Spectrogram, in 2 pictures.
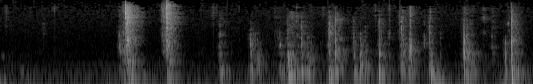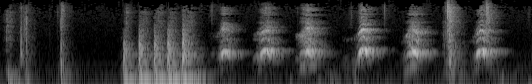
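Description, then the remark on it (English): A dog named Bunter barks over and over, short sharp barks at first, then a rapid flurry and a run of louder, higher barks. No one speaks. “All right, Bunter, there's a good dog.”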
